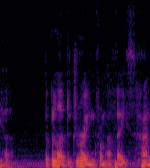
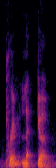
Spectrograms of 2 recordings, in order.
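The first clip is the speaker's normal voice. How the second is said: louder, hard-edged order; harsh command; 8 dB louder, slower than usual. Acted. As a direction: push her away to hold back tears. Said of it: "I say harshly".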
